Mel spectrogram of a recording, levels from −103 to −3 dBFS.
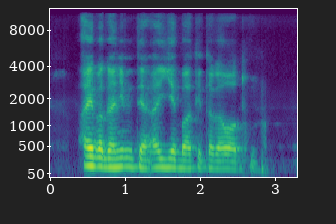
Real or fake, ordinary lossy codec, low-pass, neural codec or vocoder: fake; AAC, 64 kbps; 10.8 kHz; codec, 24 kHz, 1.2 kbps, DualCodec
